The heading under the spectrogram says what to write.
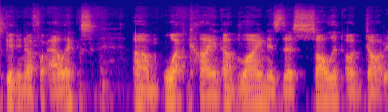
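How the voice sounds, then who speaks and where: A man's ordinary speaking voice, medium in pitch, at a moderate pace with ordinary pitch variation. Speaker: math teacher. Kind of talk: tutorial.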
